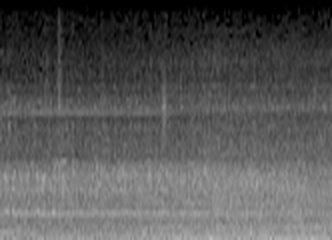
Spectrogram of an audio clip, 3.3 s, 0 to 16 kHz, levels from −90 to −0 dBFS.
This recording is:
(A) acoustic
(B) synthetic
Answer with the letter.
A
